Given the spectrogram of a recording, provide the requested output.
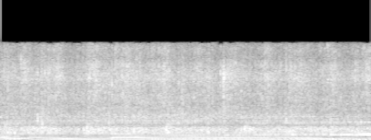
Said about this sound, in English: Why don't you stand to your feet and honor your pastor this evening? Clap your hands properly.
